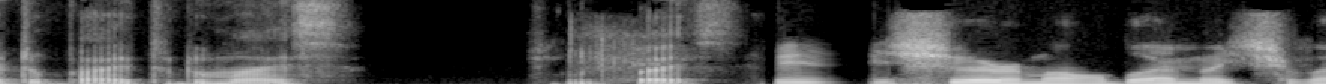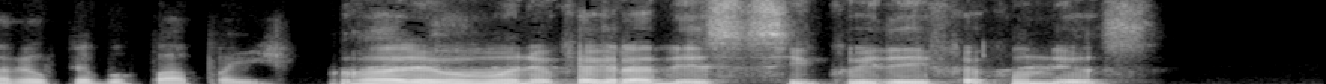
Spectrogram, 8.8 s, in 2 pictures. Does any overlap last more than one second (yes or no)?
no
